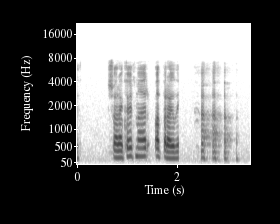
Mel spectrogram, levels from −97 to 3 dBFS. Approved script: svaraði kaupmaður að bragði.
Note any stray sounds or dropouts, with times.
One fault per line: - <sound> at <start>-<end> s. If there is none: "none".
- laugh at 2.3-3.3 s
